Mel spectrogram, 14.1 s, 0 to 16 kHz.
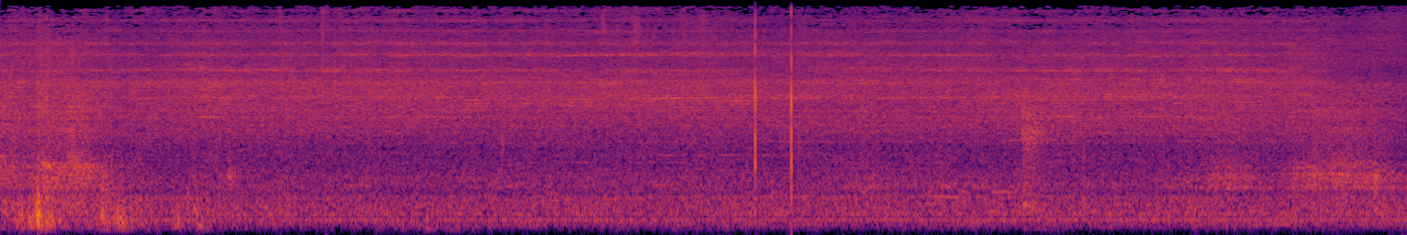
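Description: Steady hiss of steam from Durango & Silverton No. 481, a K-36 narrow-gauge 2-8-2 steam locomotive, standing under steam on a turntable. A bump near the start and two sharp clicks about halfway through.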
